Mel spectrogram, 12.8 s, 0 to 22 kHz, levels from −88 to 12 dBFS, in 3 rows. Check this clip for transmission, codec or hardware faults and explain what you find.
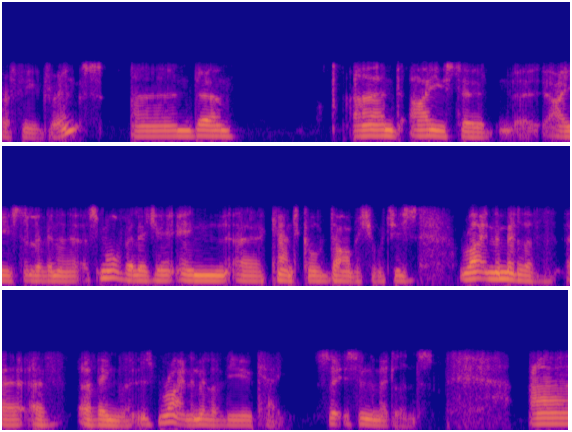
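One codec fault runs through the whole recording: Opus voice compression at a very low rate. The speech is band-limited and heavily coded from start to finish. On a spectrogram, energy stops flat at about 4.3 kHz, leaving an empty band above it. Opus has fallen back to narrowband SILK, which predicts the vocal tract and codes the excitation coarsely. The result is muffled, hoarse, slightly robotic speech, a degree of damage that points to a bitrate around 6 kbps with long frames.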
